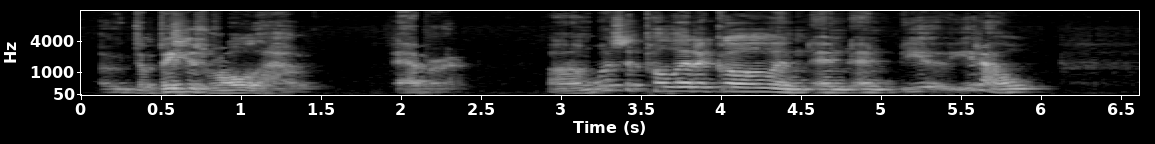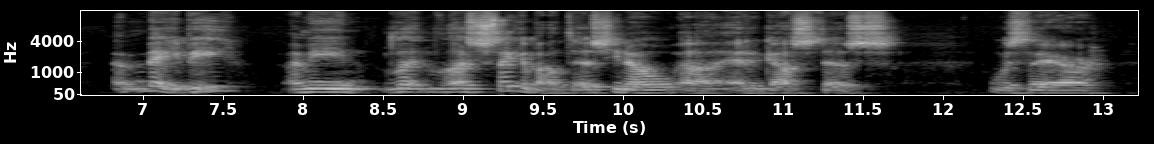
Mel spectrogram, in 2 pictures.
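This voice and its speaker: Audible room echo surrounds a man's voice. He speaks at a very slow pace, with long, frequent pauses. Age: 50s. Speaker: vlogger. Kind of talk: casual vlog monologue. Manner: halting, many fillers.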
